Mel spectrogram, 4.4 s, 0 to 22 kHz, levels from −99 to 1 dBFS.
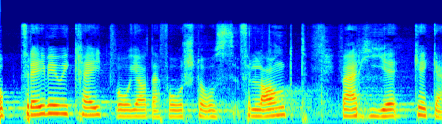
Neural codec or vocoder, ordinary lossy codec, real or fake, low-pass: none; Opus, 64 kbps; real; 10.8 kHz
